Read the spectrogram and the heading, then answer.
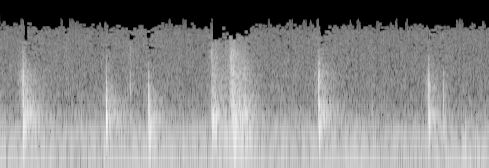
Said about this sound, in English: The next step, up the stairs, through the door, to prove my faith to Comrade Hastings.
